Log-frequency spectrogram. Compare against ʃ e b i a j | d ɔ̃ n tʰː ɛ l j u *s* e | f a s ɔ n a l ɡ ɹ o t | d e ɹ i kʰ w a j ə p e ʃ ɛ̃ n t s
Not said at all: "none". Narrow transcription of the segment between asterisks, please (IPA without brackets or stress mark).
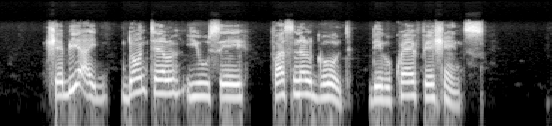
s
